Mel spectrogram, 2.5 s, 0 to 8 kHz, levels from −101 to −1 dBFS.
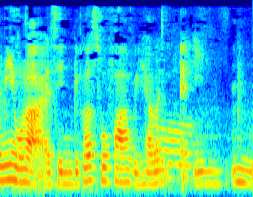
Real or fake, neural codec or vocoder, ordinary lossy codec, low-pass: real; none; MP3, 32 kbps; 7.2 kHz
